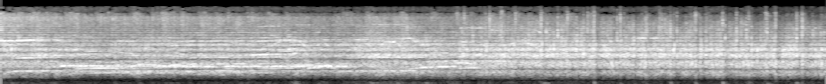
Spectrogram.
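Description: A large audience applauding steadily, with some voices cheering in the crowd.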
